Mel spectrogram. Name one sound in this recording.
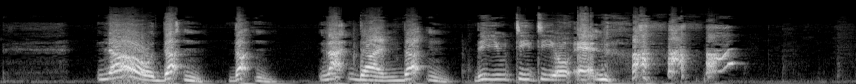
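A woman talks with animation into a microphone.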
